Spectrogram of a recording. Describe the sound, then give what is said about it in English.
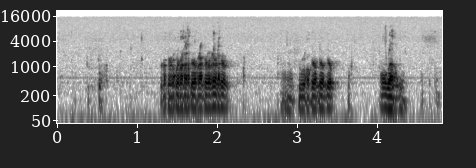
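A person gargling in three bubbling bursts: a long gurgle, then a shorter one, then a brief final one, fairly loud against a quiet background. “I don't know how people just gargle. It's weird.”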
